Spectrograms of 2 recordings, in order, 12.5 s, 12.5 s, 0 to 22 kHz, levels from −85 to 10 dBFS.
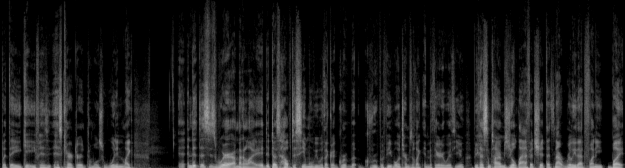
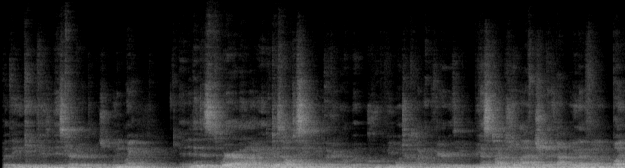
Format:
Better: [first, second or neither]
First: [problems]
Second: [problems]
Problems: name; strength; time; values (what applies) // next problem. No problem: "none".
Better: first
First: none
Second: off-mic speech; far // room echo; strong; dies away in 2.4 s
